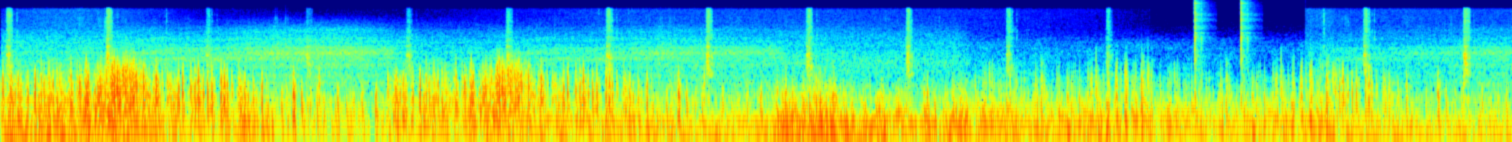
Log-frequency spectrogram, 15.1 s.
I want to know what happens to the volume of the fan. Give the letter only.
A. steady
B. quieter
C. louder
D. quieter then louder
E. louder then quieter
B.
